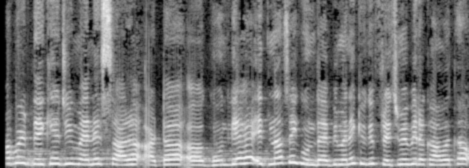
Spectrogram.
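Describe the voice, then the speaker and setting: A woman's voice: extremely high pitch, steady tone, fairly quick, darkish tone. A young woman from Pakistan chatting casually through a cooking vlog in her home kitchen, rambling with filler phrases and giggles. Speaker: vlogger. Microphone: camera or phone, sometimes hand-held.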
